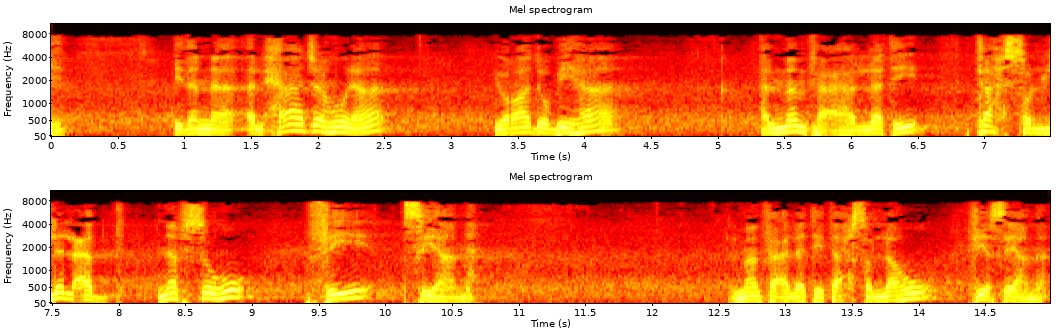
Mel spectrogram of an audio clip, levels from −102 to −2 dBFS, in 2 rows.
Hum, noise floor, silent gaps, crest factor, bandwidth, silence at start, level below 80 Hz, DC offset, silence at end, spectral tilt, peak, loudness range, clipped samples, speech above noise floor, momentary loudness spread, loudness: none; -39 dBFS; none; 14 dB; 8.2 kHz; 0 s; -44 dBFS; under 0.1%; 0 s; -5 dB/octave; -6 dBFS; 4 LU; under 0.1%; 20 dB; 21 LU; -20 LUFS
